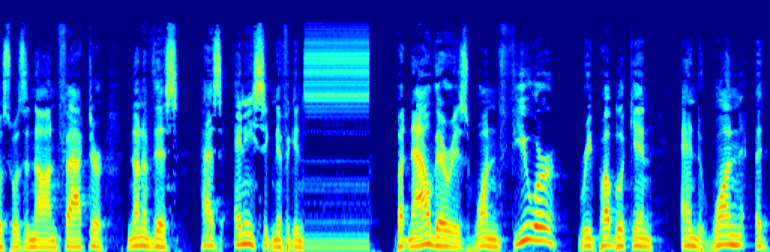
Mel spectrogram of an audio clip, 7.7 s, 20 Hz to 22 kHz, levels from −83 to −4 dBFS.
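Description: At 3.05 s, after "of this has any", the driver froze and the hardware kept replaying one 10 ms buffer until 3.69 s. This system hang loop sounds like a steady 100 Hz buzz and loses about 0.7 s. The waveform repeats identically, and the spectrogram shows flat lines 100 Hz apart.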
